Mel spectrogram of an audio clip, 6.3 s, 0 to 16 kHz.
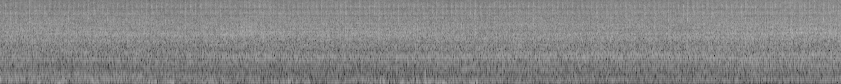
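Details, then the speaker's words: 2003 Saab 9-5 2.3T at steady idle: even hum with light, quick ticking from the top end, normal valve train noise; phone mic exaggerates it, louder than in person; these engines sound more ticky than average. "My phone does pick up the small engine noise, so you'll hear the valve train noise. It'll be like louder than it is in person."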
